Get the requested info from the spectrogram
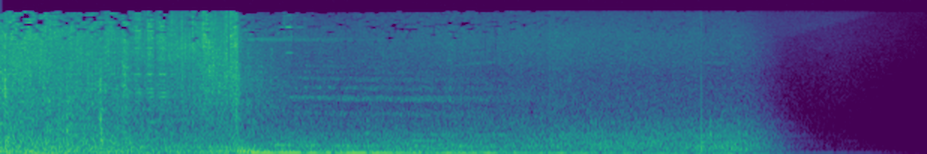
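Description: Cinematic boom sound effect of a bullet striking a wall: a sharp hit with a heavy, deep rumble that slowly dies away and cuts out to silence about five seconds in.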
